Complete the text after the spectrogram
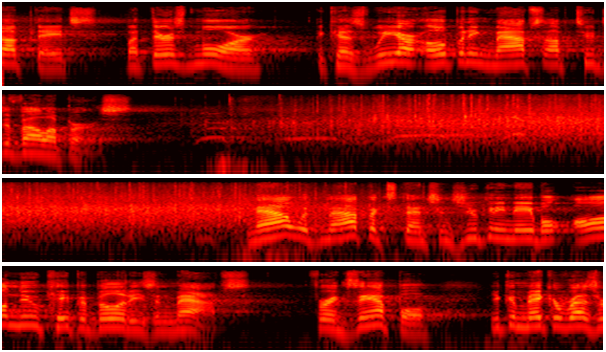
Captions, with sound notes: more because we are opening Maps up to developers. (Applause) Now with map extensions, you can enable all new capabilities in Maps. For example, you can make a reservation using a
